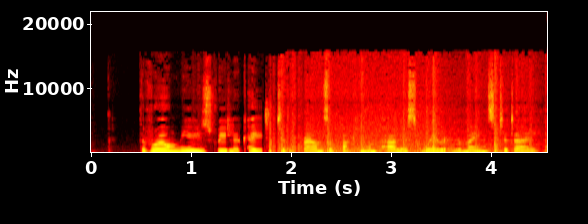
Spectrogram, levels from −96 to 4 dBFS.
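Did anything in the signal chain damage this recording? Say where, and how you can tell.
Yes. In call processing, noise suppressor artifacts run throughout: room noise is pushed down by about 13 dB, sinking between words and rising under them. This is continuous, unlike dropouts.

In the network stage, repeated packet loss (robotic sound) hits 1.19 to 2.21 s. Holes up to 46 ms are patched by stretching the last sound, which gives choppiness. The real room-noise rise near 2 s doesn't explain it.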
